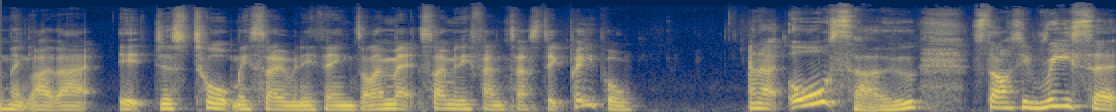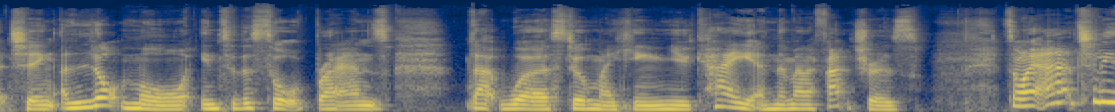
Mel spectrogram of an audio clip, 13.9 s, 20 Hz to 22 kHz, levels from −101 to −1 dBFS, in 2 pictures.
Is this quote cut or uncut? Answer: uncut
